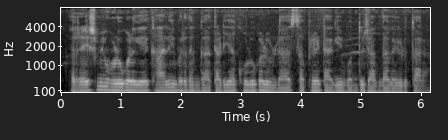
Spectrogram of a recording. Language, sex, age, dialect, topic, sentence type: Kannada, male, 25-30, Central, agriculture, statement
